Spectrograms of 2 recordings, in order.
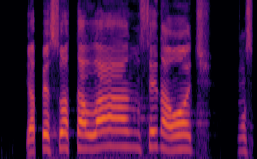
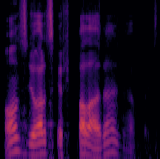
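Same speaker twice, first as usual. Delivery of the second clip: inner grumble; 5 semitones lower, 10 dB quieter than usual. Retold or imitated. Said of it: "Pensei, não falei".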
